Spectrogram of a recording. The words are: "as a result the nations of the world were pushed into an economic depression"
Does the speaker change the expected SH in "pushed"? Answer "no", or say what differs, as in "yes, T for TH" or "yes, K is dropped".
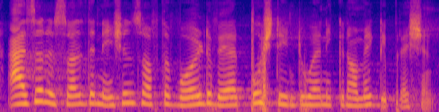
no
